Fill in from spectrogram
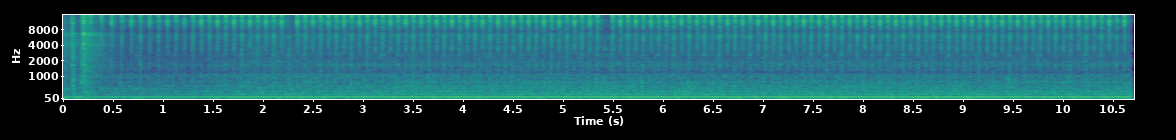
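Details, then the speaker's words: Restored Fairbanks Morse FM-J 2B 6D magneto for a 1938 John Deere G, points set to 0.018 in, spun on a drive: after two early misses, a steady hum with an even train of sharp spark snaps and no skips; good solid spark. "you can hear the rhythmic snapping and you can tell that we've got good solid Spark a"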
